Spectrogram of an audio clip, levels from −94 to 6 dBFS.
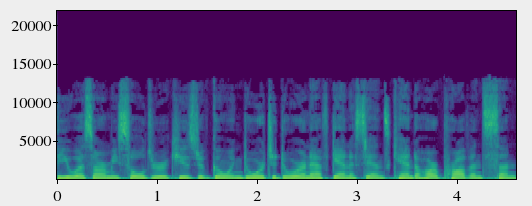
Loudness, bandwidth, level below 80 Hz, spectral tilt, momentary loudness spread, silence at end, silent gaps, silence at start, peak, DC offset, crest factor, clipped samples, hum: -21 LUFS; 13 kHz; -54 dBFS; -6 dB/octave; 3 LU; 0 s; none; 0 s; -6 dBFS; under 0.1%; 14 dB; under 0.1%; none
